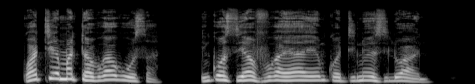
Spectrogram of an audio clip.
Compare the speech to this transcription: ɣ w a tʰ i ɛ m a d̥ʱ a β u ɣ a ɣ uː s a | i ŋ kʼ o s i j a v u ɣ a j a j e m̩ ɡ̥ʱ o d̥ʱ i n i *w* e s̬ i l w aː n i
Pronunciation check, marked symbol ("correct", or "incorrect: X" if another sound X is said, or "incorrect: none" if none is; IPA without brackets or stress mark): correct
